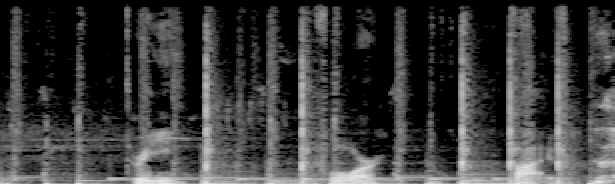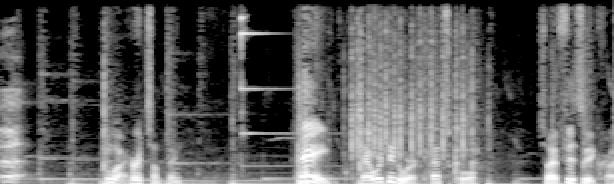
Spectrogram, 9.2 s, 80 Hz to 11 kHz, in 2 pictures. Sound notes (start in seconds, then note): 4.4 grunt; 6.4 ding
